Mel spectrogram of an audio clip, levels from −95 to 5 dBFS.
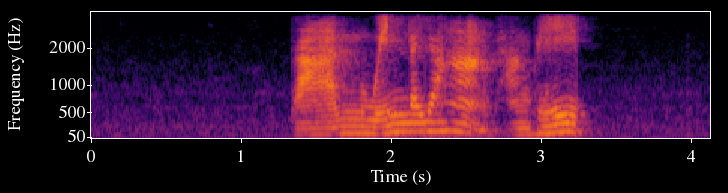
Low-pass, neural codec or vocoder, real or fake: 3.6 kHz; none; real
